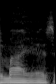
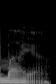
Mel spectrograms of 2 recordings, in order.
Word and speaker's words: Maya: Thus was born the name Maya, which English speakers wrongly pronounce with an English Y sound.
